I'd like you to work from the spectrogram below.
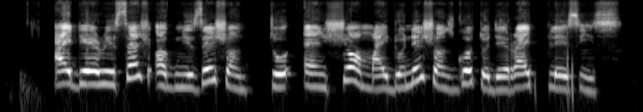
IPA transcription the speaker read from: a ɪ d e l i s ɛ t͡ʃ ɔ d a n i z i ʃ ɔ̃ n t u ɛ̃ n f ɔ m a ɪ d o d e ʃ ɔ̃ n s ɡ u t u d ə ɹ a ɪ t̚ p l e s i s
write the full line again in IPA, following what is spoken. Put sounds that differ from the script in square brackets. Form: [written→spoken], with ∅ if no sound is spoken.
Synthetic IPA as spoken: a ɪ d e [l→ɹ] i s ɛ t͡ʃ ɔ [d→ɡ] a n i z [i→e] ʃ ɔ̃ n t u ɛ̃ n [f→ʃ] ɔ m a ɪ d o [d→n] e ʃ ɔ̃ n s ɡ [u→o] t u d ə ɹ a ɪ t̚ p l e s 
